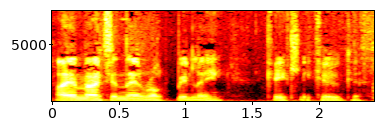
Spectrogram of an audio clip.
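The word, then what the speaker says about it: Keighley: It's pronounced Keith Lee Cougars, not Keely Cougars.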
